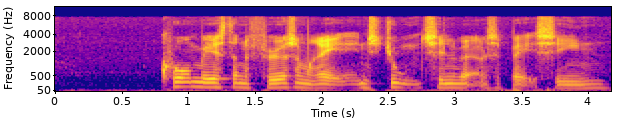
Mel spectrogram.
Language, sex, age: Danish, male, 29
